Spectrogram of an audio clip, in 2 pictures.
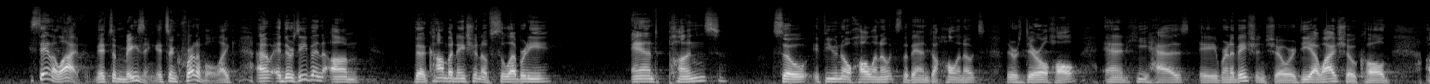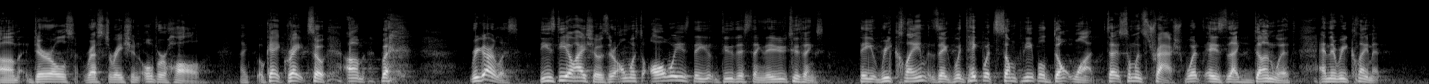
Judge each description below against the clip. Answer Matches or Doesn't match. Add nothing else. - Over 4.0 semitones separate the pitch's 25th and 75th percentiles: Matches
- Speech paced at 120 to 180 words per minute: Matches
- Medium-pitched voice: Doesn't match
